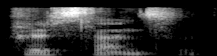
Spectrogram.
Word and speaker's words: Christensen: Christensen, is that how your Yeah, name's pronounced? Christensen.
